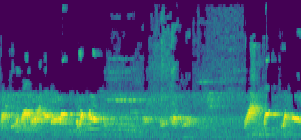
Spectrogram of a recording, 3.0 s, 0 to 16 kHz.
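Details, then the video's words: Red-whiskered bulbul at a song practice session: bright whistled phrases, rising and falling, in quick bursts of several notes, a short pause, then another burst; light background hiss. "dợt cm 1"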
